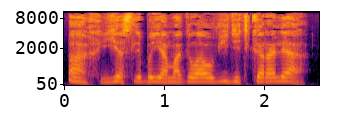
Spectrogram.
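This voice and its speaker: A man's voice: high voice, flat delivery, moderate pace, a little mellow, no echo, studio quality, pitched above the performer's own voice, lightly acted. A man putting on a coy, pleading young maid. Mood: imploring. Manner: pleading, coaxing. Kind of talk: audiobook character voice.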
